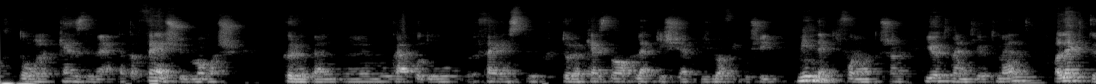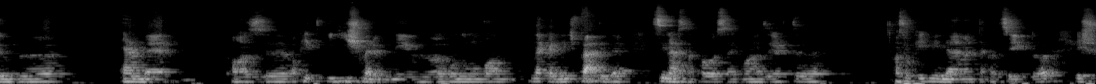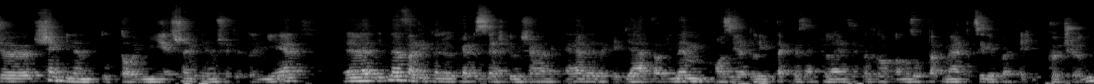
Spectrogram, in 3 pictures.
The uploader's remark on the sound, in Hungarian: Az új helyszín miatt. A technikai nehézségek sajnos megtaláltak minket ezen a kísérleti adáson.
